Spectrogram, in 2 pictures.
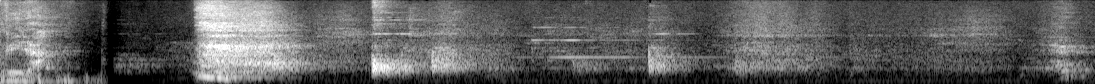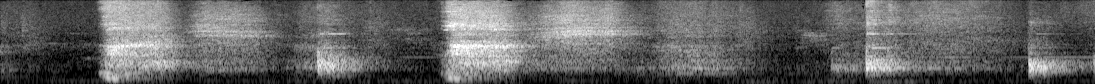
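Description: A man exhales sharply with effort.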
